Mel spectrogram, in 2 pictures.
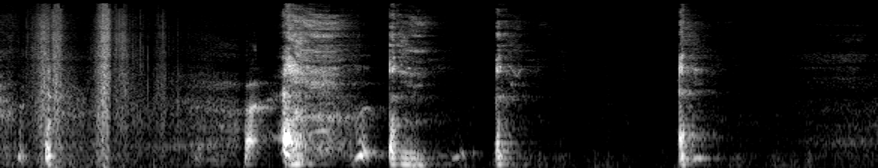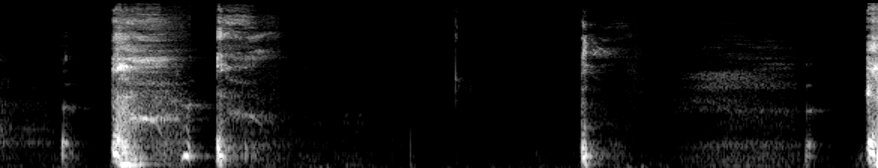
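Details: Person with sore throat and chest pain, an ongoing coughing bout: repeated harsh coughs in clusters with breaths and throat clearing between them.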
